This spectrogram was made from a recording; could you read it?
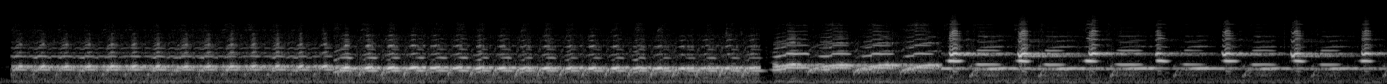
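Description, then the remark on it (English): John Wummer, first flutist of the Philharmonic, holds long, steady notes on his gold flute in a recorded duet while a canary trills and warbles rapidly alongside it, the two voices intertwining at a fairly loud level with no talking. “Would you like to hear the first flutist of the Philharmonic together with a canary bird?”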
